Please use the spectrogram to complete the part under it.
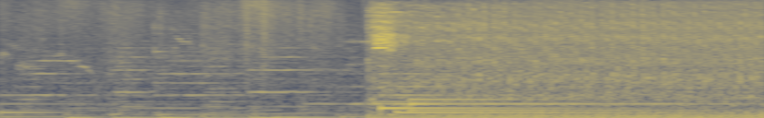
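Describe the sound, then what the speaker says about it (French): A small tractor engine fires up midway and settles into a loud, steady rumbling roar close by, after a quieter stretch with faint tonal sounds. "Le rugissement du petit tracteur était fort."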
